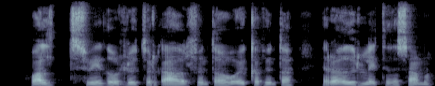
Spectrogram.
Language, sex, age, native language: Icelandic, male, 40-49, Icelandic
